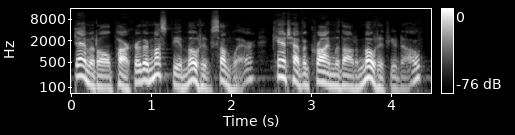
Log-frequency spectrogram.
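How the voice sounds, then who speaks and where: A man voicing a breezy, witty upper-class English gentleman detective in a storybook, musing aloud in slangy exclamations. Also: mid-range voice, very animated, fast, muffled recording. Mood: animated, puzzled.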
